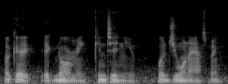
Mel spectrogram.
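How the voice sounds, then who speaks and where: A man's voice: sits low, fairly even intonation, rapid-fire, a little mellow, slight background noise, natural voice. A man playing a young demon boyfriend in an ASMR roleplay, speaking casually with teasing jokes, sweetness and hesitant asides. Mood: earnest, explaining.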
